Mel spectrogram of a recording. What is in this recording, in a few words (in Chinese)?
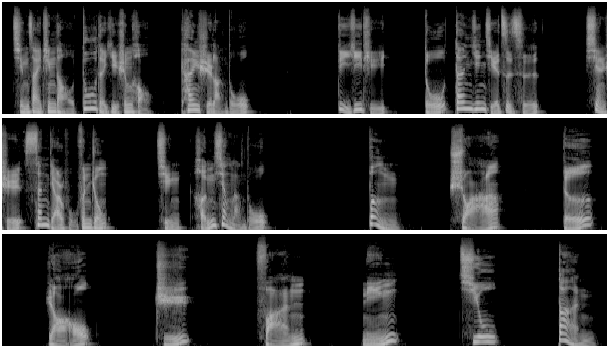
男 普通话考试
